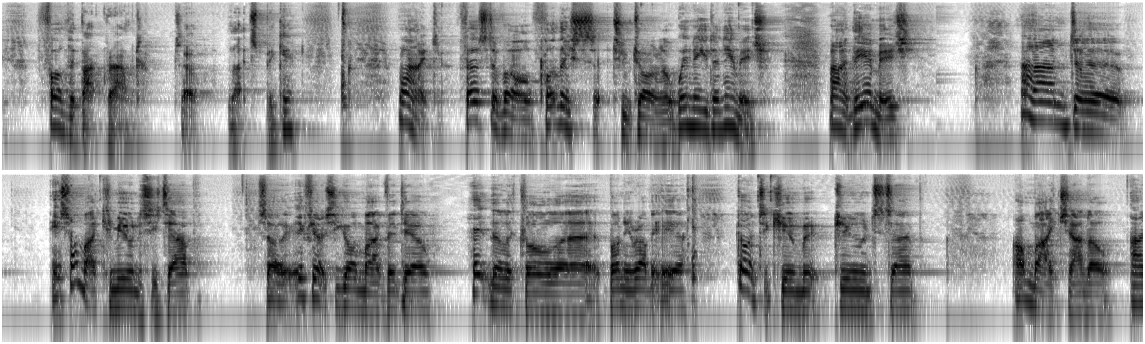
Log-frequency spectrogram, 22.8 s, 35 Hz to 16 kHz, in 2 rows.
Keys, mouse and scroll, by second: 1.0-7.3 drag, 9.3 click, 9.5 click, 10.0-12.3 middle drag, 10.0 scroll, 12.3-22.3 drag, 22.3-22.8 middle drag, 22.3-22.8 scroll.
